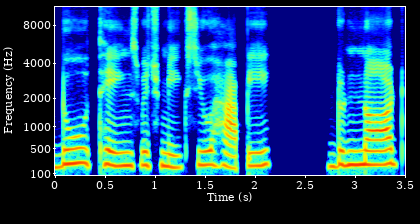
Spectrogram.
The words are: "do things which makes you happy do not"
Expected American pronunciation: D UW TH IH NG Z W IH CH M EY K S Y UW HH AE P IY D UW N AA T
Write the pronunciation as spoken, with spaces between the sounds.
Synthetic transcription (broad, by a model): D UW T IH NG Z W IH CH M EY K S Y UW HH AE P IY D UW N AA T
